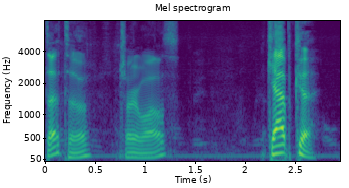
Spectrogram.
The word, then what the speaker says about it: Koepka: You cannot get his name right. – Jason Martin's about to join us right now. – God. Brooks Koepka.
